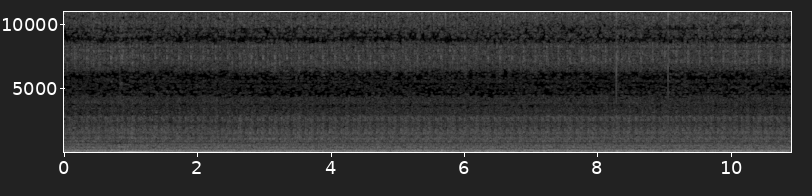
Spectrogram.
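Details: 2000 7.3L diesel truck idles rough, with an uneven deep rumble, when coming to a stop; ICP sensor changed, IDM swapped with no change, oil and fuel filter just changed.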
